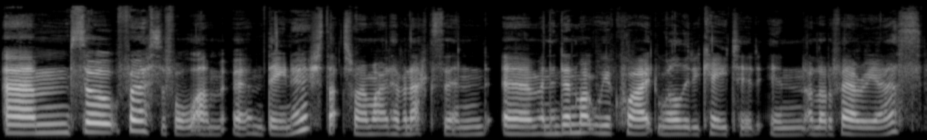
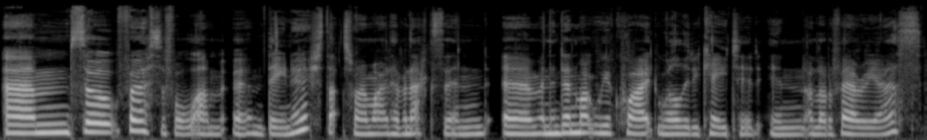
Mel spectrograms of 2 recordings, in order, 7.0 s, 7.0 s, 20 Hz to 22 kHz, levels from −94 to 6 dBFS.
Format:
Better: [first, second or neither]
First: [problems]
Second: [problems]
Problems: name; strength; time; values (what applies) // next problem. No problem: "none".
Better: second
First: thin; very; fading below 450 Hz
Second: none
